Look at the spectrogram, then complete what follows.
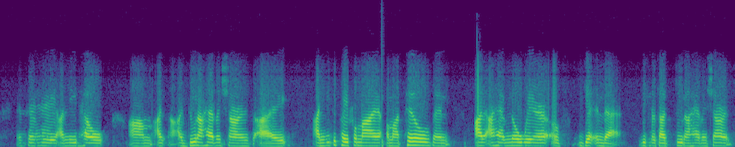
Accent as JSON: {"language": "English", "country": "United States", "tie": "born or raised there", "also_born_or_lived": "Ghana", "said": "I was born in Ghana and I was raised here"}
